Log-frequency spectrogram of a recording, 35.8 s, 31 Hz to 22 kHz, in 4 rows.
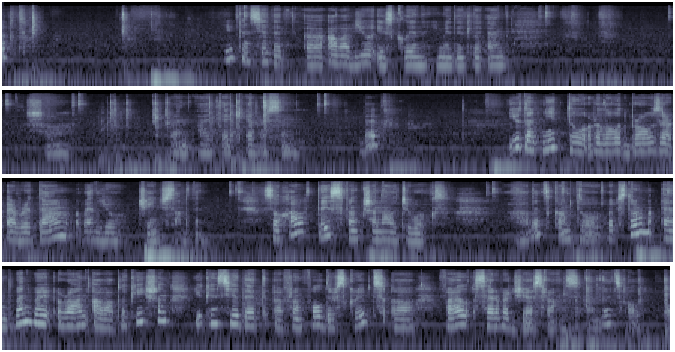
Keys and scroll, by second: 10.3 ctrl+z, 35.4 alt+F12.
